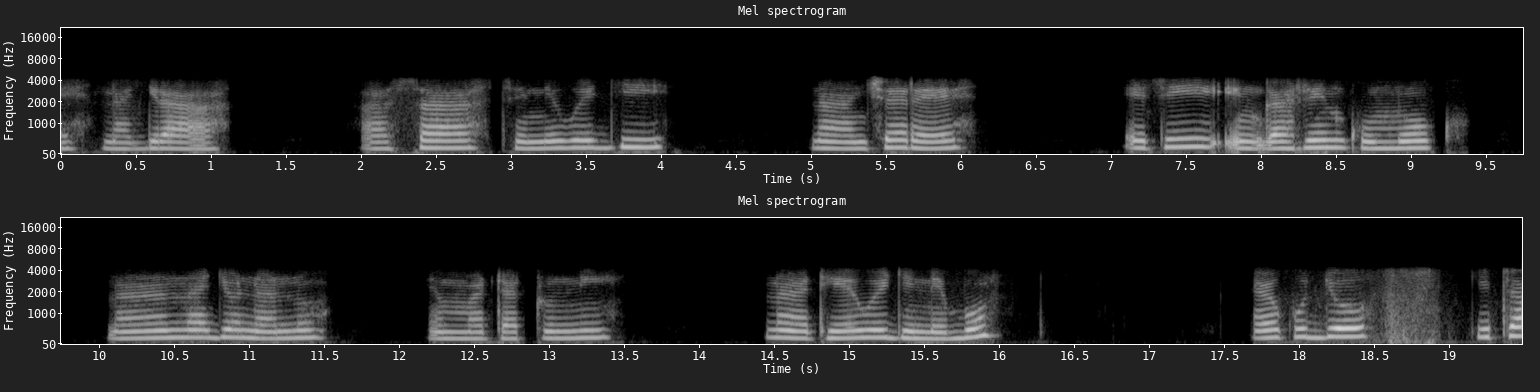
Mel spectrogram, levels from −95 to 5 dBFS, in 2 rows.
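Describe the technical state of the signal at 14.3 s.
At 14.3 s the speech sounds muffled and hoarse, with nothing above about 4.2 kHz, a state that persists across the whole clip. The likely cause is heavy Opus compression in its narrowband speech mode, consistent with a very low bitrate near 12 kbps.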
